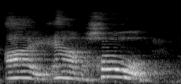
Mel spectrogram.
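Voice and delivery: affirmation rising into a loud, slow, excited declaration; too excited. Shown as a demonstration. Yoga teacher gets carried away reciting the affirmation, loud and excited. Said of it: "I got really too excited on that one".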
